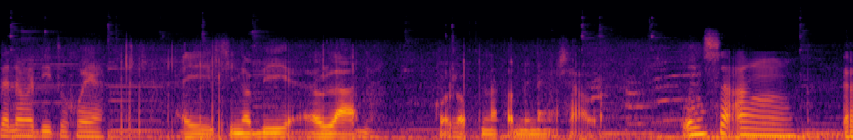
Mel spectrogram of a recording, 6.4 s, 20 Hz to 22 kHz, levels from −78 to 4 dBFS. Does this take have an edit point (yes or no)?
yes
